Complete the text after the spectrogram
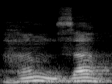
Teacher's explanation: حمزہ کے شروع میں بھی ہا کی آواز آئے گی اور اینڈ پہ بھی ہا کی آواز آئے گی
